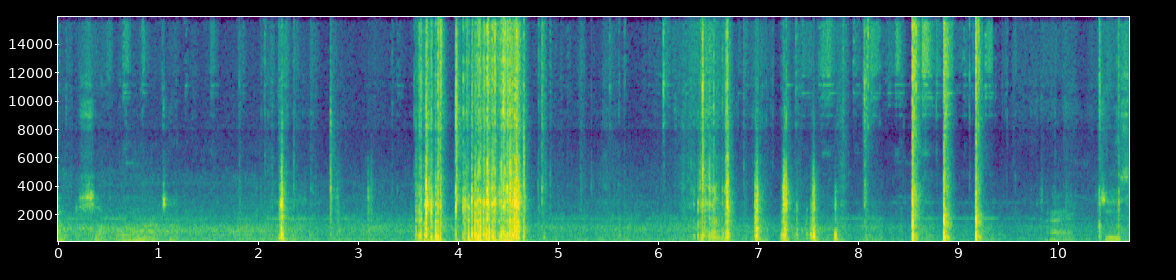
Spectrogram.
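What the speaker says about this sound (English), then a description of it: "Let me shuffle one more time." Tarot cards shuffled by hand, a long rustling riffle burst followed by a run of quick crisp card snaps and taps, close and fairly quiet, with no talking.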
